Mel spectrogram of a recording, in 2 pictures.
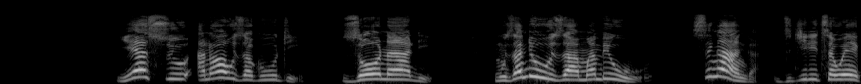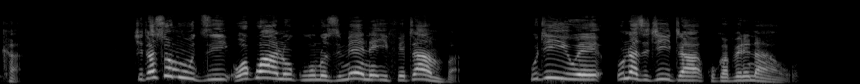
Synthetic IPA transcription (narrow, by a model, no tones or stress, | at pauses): jɛsuanawauzak̬uːtḭ | zɔːnaːɗḭ | muzandiuzamwambiuːwṵ | siŋaŋɡa̰ | d͡zit͡ʃiɾit͡sʰɛwɛːkʰa̰ | t͡ʃitasɔmud͡ziwakwanɔkunɔzimɛnɛifɛtaɱva̰ | kutiːwɛunazit̬itakukap̬ɛɾɛna̰ːwɔ̰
